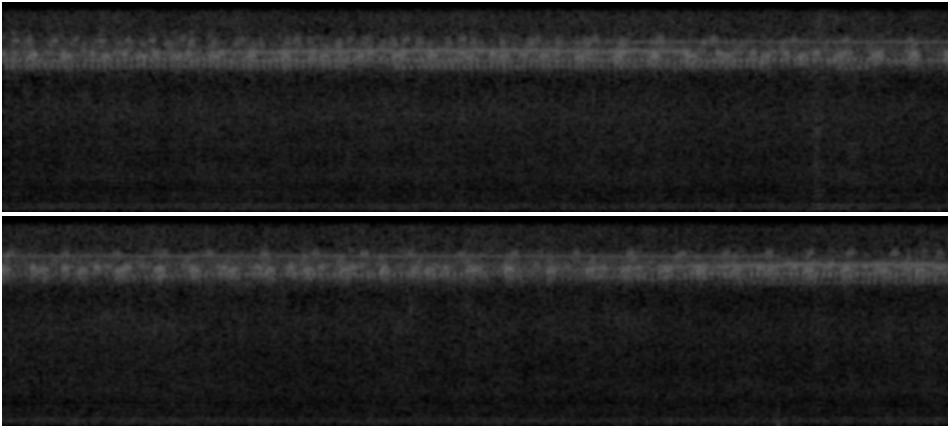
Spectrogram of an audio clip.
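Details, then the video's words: Bees buzzing as an unbroken low, even hum with several layered tones, a steady thin high whine above, and a sharp click late on. "Bees - Relaxing Sound of Bees"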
